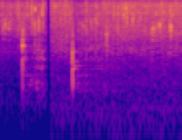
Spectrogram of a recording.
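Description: Garlic for chicken pochero fries in hot oil, giving a soft close sizzle with a couple of brief stirring clicks, short and without talk.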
